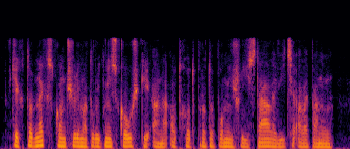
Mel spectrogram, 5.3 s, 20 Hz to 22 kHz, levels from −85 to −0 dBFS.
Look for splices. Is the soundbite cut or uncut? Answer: uncut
